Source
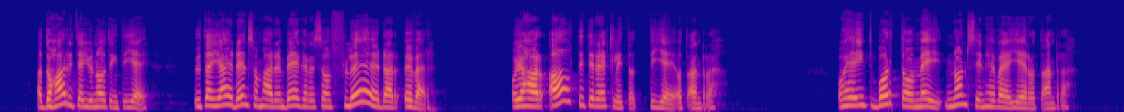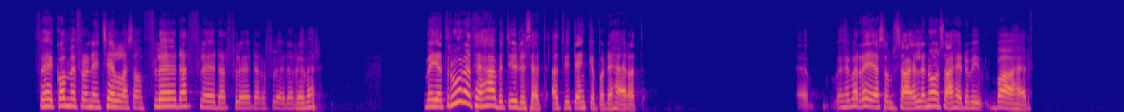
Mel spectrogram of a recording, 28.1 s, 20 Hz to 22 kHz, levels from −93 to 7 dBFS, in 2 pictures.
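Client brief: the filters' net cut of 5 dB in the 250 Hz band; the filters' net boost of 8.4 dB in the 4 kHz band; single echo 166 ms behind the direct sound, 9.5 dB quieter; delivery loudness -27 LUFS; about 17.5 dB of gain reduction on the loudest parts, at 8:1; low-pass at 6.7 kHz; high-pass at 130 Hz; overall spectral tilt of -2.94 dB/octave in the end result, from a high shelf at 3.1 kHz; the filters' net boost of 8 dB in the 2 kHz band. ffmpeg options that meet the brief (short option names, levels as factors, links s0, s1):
-af "highpass=130,lowpass=6700,equalizer=f=250:t=o:g=-5.5,equalizer=f=2000:t=o:g=7.5,highshelf=f=3100:g=4,equalizer=f=4000:t=o:g=6,acompressor=threshold=0.02:ratio=8,aecho=1:1:166:0.335,volume=3.55"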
